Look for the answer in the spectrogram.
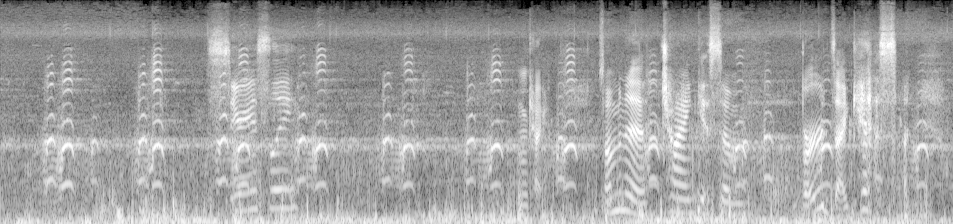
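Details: Canada geese honk almost continuously at Pete's Pond Preserve, a local park pond with boardwalk, a flock of overlapping nasal two-syllable calls several times a second, over a steady low wind rumble.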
